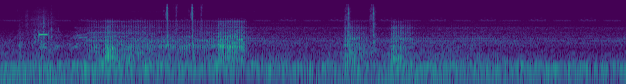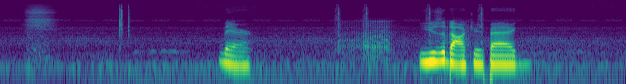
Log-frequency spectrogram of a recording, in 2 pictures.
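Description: An electronic device clicks and chirps as its menu pages change.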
